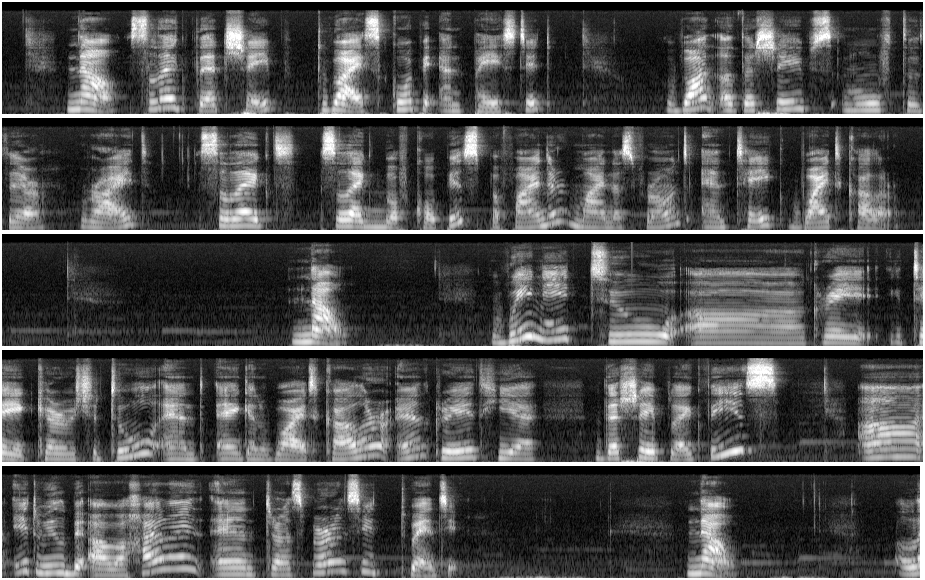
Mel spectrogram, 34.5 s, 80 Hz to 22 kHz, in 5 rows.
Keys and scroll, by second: 2.4 ctrl+c, 2.9 ctrl+f, 3.3 ctrl+c, 3.6 ctrl+f, 14.8 KP_1, 15.1 KP_0, 28.8 KP_2, 29.1 KP_0, 29.5 Return.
